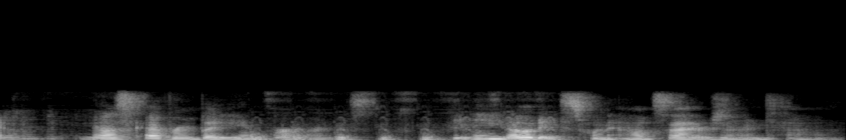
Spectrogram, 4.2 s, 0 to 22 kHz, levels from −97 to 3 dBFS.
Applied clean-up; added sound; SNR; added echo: neural mask model DeepFilterNet 3.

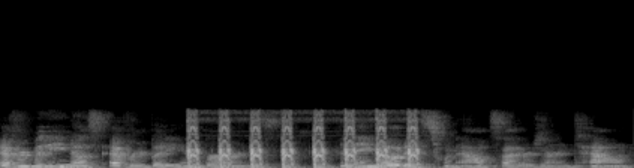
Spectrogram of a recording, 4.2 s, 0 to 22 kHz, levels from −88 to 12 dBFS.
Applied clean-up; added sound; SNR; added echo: none; Printer; -2 dB; reverberation time 0.3 s.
